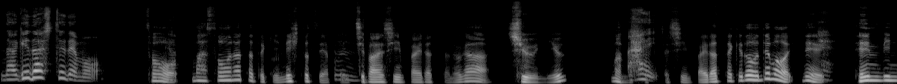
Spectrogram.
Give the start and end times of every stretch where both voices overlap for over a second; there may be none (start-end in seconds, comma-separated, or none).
none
